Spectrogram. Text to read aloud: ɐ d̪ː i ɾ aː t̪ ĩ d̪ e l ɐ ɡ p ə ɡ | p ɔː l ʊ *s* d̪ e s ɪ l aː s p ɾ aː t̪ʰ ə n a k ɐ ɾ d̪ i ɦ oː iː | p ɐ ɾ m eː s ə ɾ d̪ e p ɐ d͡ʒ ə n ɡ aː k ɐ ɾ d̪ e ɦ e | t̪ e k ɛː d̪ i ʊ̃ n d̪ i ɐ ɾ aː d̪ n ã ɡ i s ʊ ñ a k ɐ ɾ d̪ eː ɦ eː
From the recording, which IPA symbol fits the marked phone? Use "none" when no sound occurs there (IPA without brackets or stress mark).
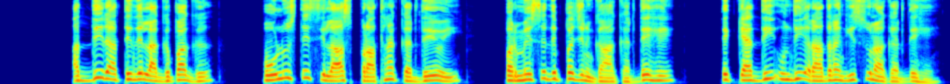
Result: s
